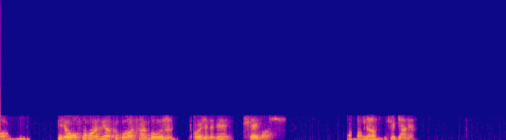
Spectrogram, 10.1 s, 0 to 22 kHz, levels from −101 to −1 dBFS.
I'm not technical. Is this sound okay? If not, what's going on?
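No. From start to finish the speech sounds muffled and hoarse, with smeared consonants. This is the G.723.1 codec, an early internet-phone format that squeezes the voice heavily, drops everything above about 3.5 kHz, and rebuilds speech from a slowly updated rough model.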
